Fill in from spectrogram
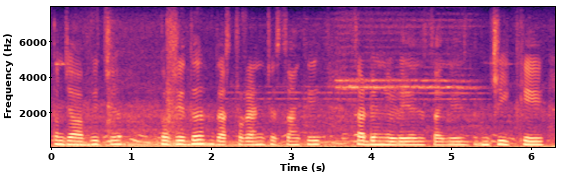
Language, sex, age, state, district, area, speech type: Punjabi, female, 30-45, Punjab, Gurdaspur, urban, spontaneous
